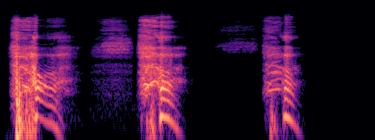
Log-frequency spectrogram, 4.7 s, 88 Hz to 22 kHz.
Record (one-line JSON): {"exhalation_length": "4.7 s", "exhalation_amplitude": 32767, "exhalation_signal_mean_std_ratio": 0.42, "survey_phase": "beta (2021-08-13 to 2022-03-07)", "age": "18-44", "gender": "Male", "wearing_mask": "No", "symptom_none": true, "smoker_status": "Current smoker (1 to 10 cigarettes per day)", "respiratory_condition_asthma": false, "respiratory_condition_other": false, "recruitment_source": "REACT", "submission_delay": "1 day", "covid_test_result": "Negative", "covid_test_method": "RT-qPCR", "influenza_a_test_result": "Negative", "influenza_b_test_result": "Negative"}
